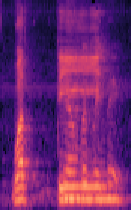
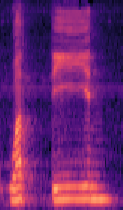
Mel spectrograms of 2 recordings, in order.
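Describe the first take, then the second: The two takes are said the same way.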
